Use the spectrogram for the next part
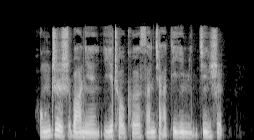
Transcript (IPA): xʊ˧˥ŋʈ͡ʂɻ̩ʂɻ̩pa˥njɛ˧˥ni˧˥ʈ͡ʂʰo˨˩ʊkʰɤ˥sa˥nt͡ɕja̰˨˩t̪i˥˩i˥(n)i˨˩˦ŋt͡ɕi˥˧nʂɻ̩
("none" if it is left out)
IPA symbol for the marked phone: m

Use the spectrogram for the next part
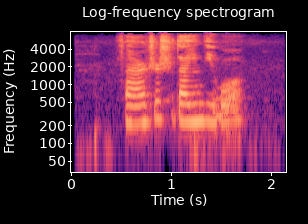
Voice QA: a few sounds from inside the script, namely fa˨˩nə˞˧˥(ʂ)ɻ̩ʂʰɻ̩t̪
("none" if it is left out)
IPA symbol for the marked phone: ʈ͡ʂ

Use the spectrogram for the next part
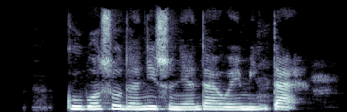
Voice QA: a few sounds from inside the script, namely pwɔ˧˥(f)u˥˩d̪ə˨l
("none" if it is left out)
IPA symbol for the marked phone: ʂ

